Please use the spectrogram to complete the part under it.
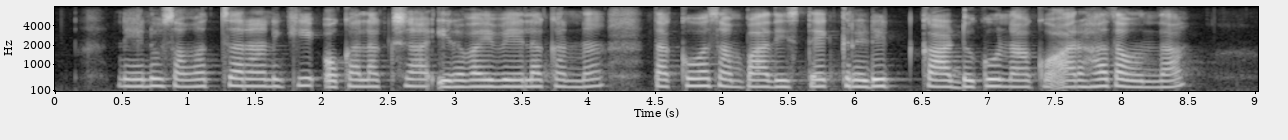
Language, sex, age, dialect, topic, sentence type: Telugu, female, 18-24, Telangana, banking, question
